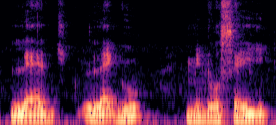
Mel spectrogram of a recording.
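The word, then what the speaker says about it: Leguminosae: क्या बोलते हैं इसको भाई, प्रोनाउंसिएशन क्या है इसकी? लेगुमिनोसेई।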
